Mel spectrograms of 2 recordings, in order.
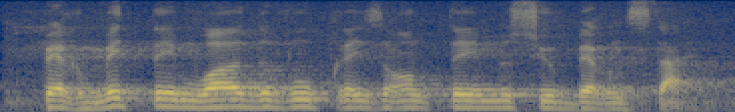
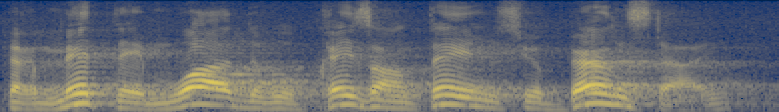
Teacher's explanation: French is a language that has almost no strong accents at all. Almost every syllable in it is equal, not in length, but in stress, in accent. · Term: equal stresses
